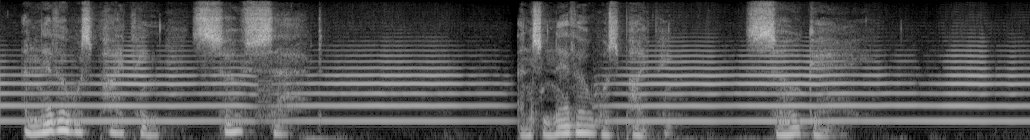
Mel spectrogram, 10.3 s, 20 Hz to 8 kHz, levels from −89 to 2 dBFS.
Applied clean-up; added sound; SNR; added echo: none; Trumpet; 1 dB; none.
